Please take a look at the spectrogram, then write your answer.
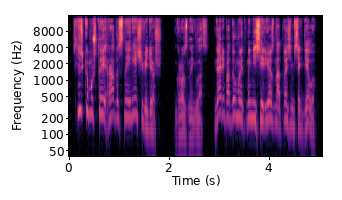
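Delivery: brisk, high-pitched sarcastic reproach; chiding Tonks. Acted. Tonks chides Moody for his gloomy talk, sarcastic.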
